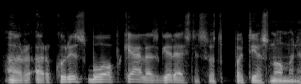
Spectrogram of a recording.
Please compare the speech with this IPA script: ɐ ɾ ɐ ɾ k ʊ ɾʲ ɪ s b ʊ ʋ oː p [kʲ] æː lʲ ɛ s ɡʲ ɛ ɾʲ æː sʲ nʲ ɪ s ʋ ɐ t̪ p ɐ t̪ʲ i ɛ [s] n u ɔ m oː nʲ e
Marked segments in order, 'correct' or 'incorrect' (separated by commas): correct, correct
